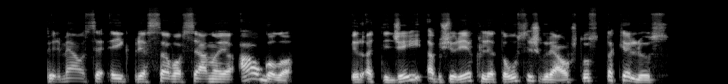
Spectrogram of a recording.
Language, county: Lithuanian, Šiauliai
